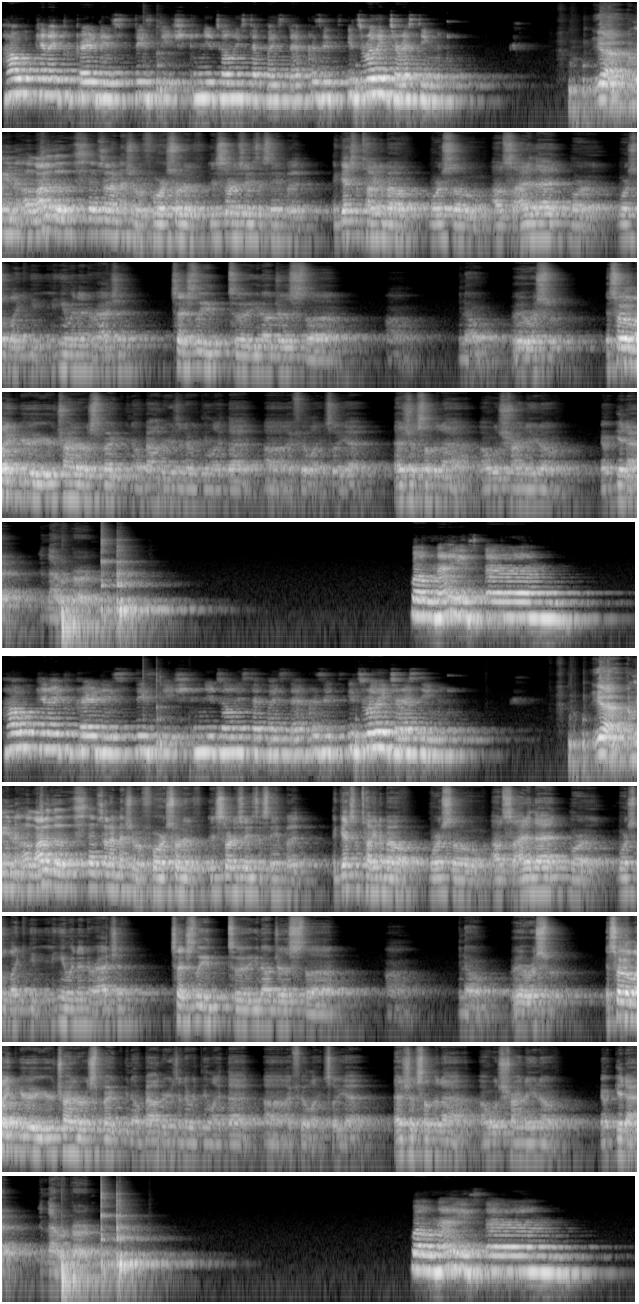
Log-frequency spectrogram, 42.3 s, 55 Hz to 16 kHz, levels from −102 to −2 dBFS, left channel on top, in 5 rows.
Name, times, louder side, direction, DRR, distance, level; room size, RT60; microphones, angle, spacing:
voice 1, 0.0-5.9 39.3-41.3, left 1 dB, 50° left, 0 dB, 0.4 m, -22 dB
voice 2, 7.5-12.4 12.9-13.9 14.2-16.4 16.7-18.6 19.2-21.3 22.1-22.3 23.0-23.3 23.7-24.3 25.0-30.2 30.6-32.8 33.4-33.9 34.4-35.5, right 1 dB, 40° right, 3 dB, 0.3 m, -26 dB
3.4 x 3.2 x 2.7 m, 1.5 s
head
